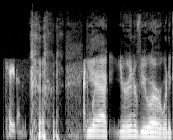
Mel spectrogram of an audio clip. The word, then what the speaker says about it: Kadin: would be able to push that so it's cadence yeah your interviewer would have got that one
